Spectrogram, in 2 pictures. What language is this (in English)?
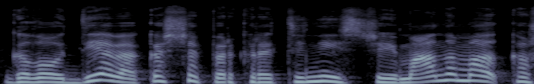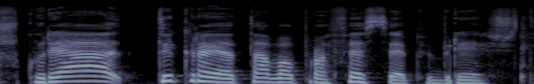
Lithuanian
